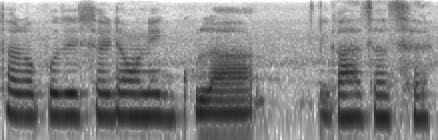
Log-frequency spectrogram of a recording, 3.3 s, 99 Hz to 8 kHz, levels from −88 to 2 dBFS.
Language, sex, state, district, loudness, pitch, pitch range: Bengali, female, Tripura, West Tripura, -16 LUFS, 210 Hz, 200-215 Hz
